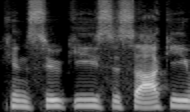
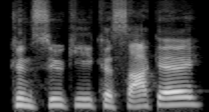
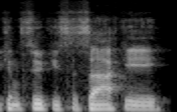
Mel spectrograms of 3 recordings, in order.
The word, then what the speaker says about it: Kensuke Sasaki: the ref is, and we find out it's Kensuke Sasaki, which I love Teddy Long's pronunciation of it because it's Kensuke Kasake.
